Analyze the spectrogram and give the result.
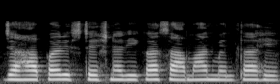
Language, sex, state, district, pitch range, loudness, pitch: Hindi, female, Madhya Pradesh, Bhopal, 215-225 Hz, -14 LUFS, 220 Hz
